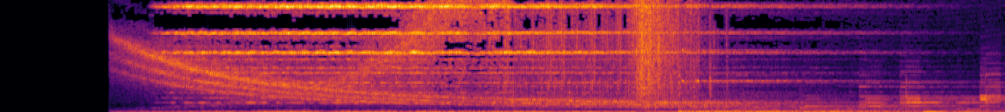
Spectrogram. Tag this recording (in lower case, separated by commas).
music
